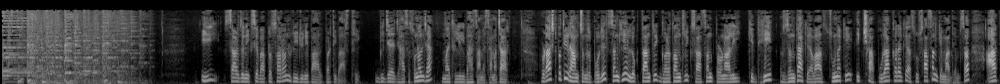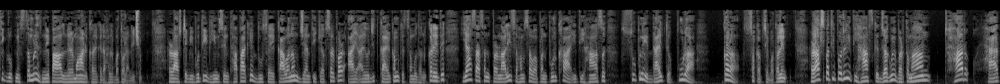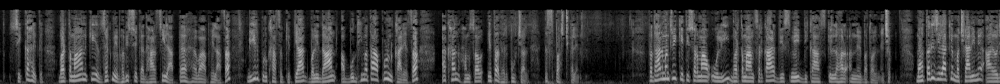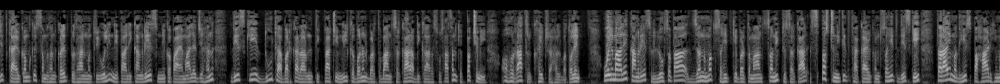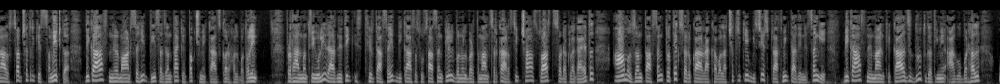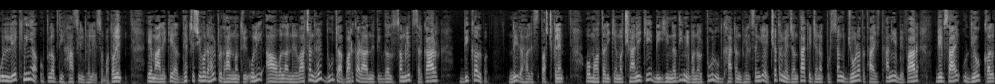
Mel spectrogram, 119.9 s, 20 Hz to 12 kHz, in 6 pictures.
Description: मैथिली भाषामा समाचार : ९ साउन , २०८२
Maithali-news-4-09.mp3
